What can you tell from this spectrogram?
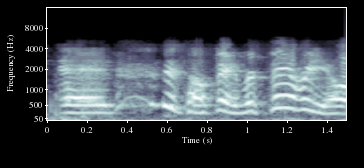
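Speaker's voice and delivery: high, loud gushing; giddy run-on blurting; excited babbling. Retold or imitated. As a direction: babble it out as a starstruck fan. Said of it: "my sentences weren't making sense".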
